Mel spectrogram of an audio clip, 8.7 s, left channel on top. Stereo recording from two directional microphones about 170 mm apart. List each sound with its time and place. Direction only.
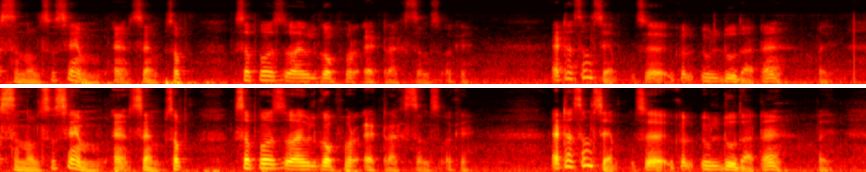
0.0 s speech: 45° right (ahead or behind)
5.5 s speech: 55° right (ahead or behind); by 8.3 s 35° right (ahead or behind)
